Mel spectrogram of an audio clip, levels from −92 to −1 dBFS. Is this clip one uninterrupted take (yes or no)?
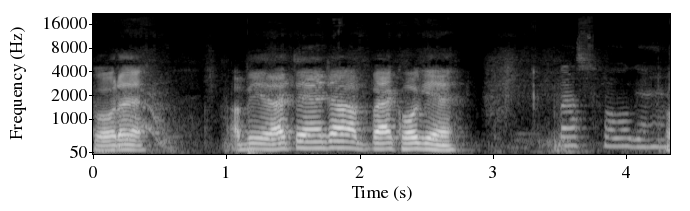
yes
